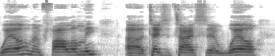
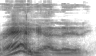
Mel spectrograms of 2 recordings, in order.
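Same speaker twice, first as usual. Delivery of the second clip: put-on drunk slur, regularly ending smeared as lelely; 10 semitones lower than usual. Thanking a listener for a nice comment: mock drunk voice. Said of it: "I said that like somebody, mama that's drunk".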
